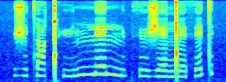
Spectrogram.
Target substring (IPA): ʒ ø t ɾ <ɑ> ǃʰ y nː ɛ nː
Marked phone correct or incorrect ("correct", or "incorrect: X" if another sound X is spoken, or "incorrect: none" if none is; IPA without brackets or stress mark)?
correct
